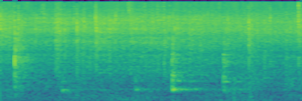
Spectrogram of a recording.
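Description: Shallots and garlic sauté in a pan while a spoon stirs them, a soft sizzle broken by light scraping strokes and a few clinks of the spoon against the metal, close by and with no talking.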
